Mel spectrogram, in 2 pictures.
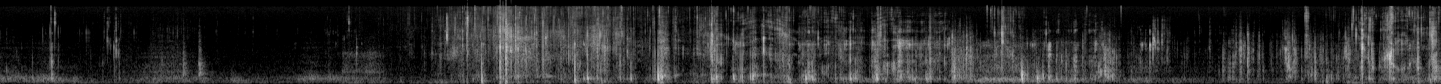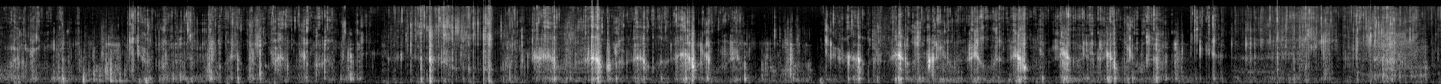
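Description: Close-miked biting and chewing of a chili-pepper fried chicken drumstick: quiet handling at first, then from about four seconds in a steady run of crunches and wet chewing as the coated skin and meat are bitten off.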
